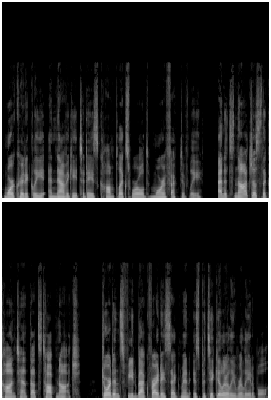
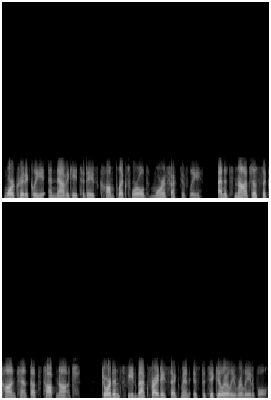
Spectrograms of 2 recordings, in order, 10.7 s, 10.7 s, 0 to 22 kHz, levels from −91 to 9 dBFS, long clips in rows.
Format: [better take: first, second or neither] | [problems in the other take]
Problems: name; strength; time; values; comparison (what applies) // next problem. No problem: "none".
first | phone-call audio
